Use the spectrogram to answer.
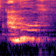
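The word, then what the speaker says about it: amour: pronunciar ua mua tua todo lo que tenga o y u se va a pronunciar como una u Amur pur okay Y otra cosa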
